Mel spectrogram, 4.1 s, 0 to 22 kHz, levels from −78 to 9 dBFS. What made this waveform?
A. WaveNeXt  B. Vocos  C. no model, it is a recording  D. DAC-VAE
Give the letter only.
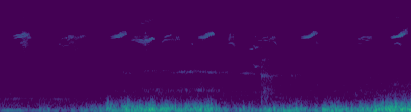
C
